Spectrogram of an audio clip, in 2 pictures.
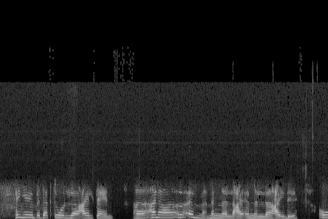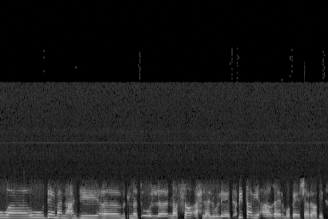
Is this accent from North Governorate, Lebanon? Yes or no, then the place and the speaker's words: yes; Bqaa Kafra, North Governorate, Lebanon; ونحن من عنا من ضيعتنا بيكون القديس من باع كفرة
